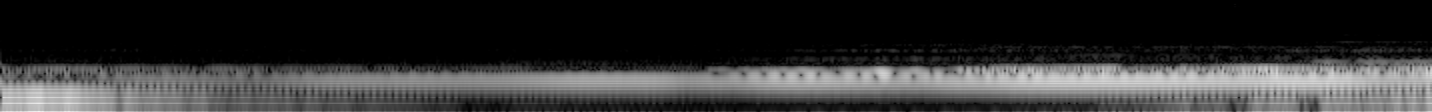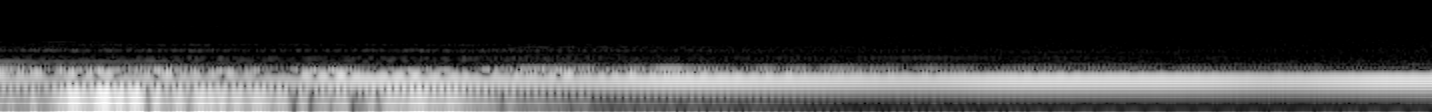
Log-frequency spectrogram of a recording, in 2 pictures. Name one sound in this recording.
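A keyboard plays slow, sustained notes.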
